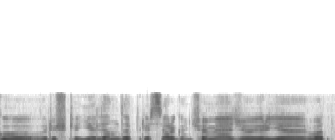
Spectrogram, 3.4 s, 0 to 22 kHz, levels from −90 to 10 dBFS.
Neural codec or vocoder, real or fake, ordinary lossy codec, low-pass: none; real; AAC, 64 kbps; 7.2 kHz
